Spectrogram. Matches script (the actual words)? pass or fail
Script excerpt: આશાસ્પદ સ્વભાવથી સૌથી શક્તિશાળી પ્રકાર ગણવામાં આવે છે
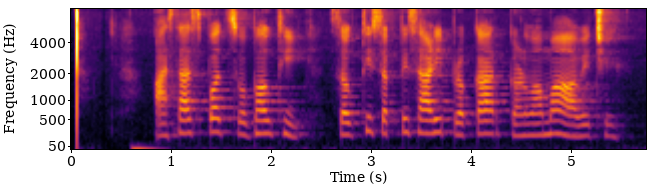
pass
